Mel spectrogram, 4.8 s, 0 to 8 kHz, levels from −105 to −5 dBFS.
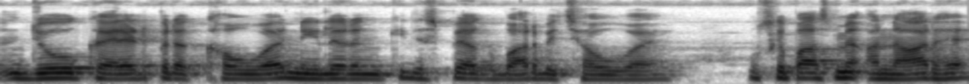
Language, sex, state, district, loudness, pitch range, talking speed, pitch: Hindi, male, Chhattisgarh, Sarguja, -17 LUFS, 125-140 Hz, 250 wpm, 130 Hz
